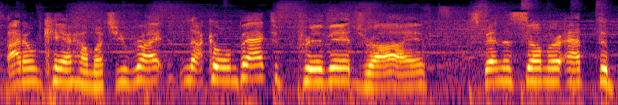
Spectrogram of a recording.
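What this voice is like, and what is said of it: Alex Carpenter impression. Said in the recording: “my Alex Carpenter impression ... It's kind of amazing.”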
